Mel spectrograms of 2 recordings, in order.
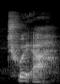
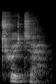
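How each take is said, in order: First: The middle t sounds are dropped. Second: The middle t sounds are clearly pronounced. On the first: This is the common way elsewhere in England. The speaker calls it wrong. "We never ever do that" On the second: This is the local way. The speaker calls it right. "It's always Twitter"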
